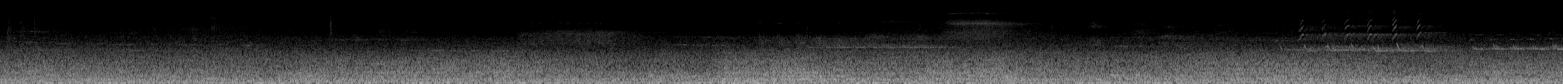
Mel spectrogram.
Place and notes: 華江橋, Banqiao Dist., New Taipei City - Under the bridge
Under the bridge, Birds singing, Traffic Sound, Firecrackers
Zoom H4n+Rode NT4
